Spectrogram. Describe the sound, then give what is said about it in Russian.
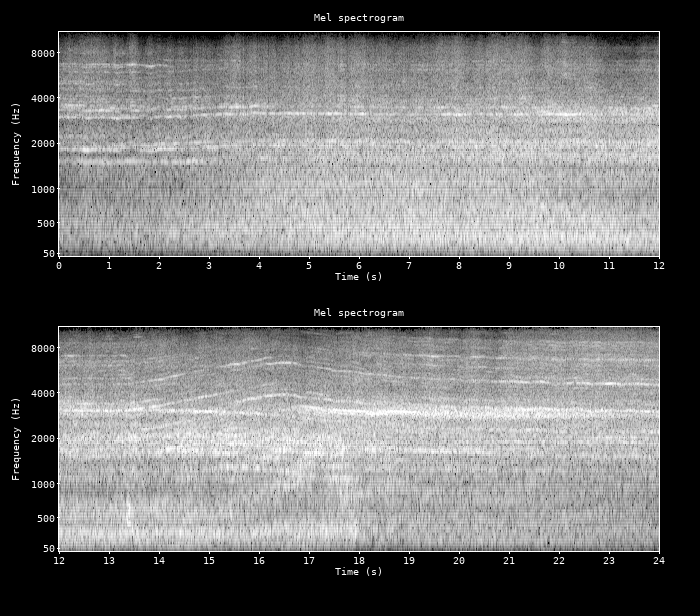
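An airplane comes in to land with a continuous jet engine roar and a high whine running through it. The noise holds steady for the whole stretch and grows slightly louder toward the end. “Самолет идет на посадку.”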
